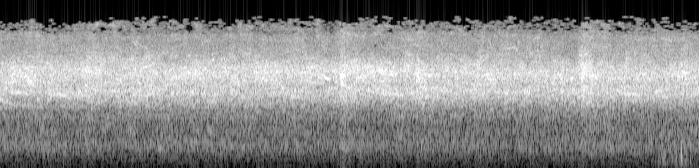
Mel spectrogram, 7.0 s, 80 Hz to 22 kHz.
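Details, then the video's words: Megabats (flying-foxes) in Boonah, Queensland, Australia, on 02/01/2014, giving a steady high-pitched screeching din with a few brief sharper squeaks standing out and a low squawk near the end. "megabat (flying-fox)"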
